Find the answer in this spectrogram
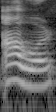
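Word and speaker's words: hour: used before it because the letter H in our is silent next comes word starts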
